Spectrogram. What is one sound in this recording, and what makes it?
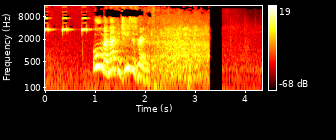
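A teenage boy laughs.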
